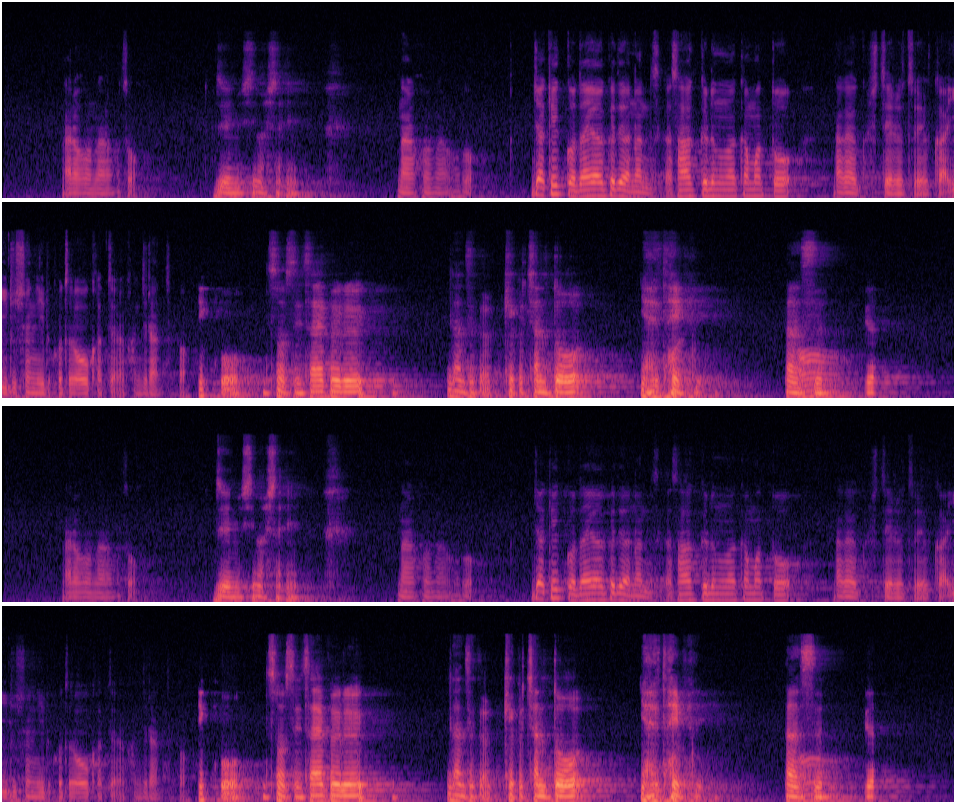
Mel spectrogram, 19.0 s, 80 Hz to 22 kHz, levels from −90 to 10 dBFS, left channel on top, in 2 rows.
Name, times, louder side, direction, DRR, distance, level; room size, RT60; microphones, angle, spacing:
voice 1, 0.6-1.3 4.0-4.7 5.3-7.9 8.3-11.4 16.2-16.4 17.5-18.0, left 3 dB, 75° left, 11 dB, 0.9 m, -30 dB
voice 2, 2.1-3.0 11.5-13.2 14.0-15.4 15.9-16.5 17.3-17.8 18.1-18.2, right 2 dB, 45° right, 10 dB, 1.0 m, -21 dB
24.5 x 22.5 x 9.1 m, 1.4 s
head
